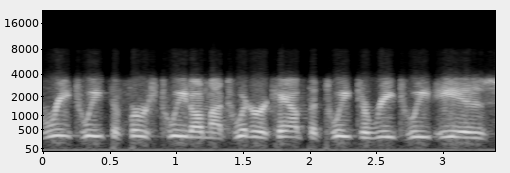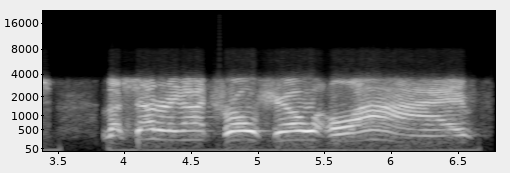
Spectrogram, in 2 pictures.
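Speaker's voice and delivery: ordinary talk, nothing marked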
